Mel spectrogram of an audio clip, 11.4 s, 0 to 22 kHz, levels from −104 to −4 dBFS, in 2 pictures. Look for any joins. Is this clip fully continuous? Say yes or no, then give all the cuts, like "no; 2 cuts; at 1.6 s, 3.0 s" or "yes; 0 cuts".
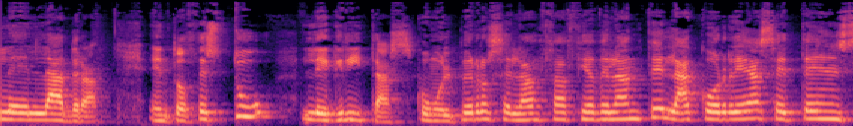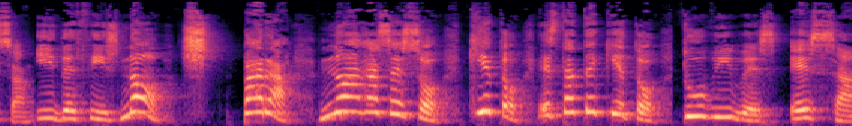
no; 3 cuts; at 2.7 s, 5.9 s, 10.1 s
